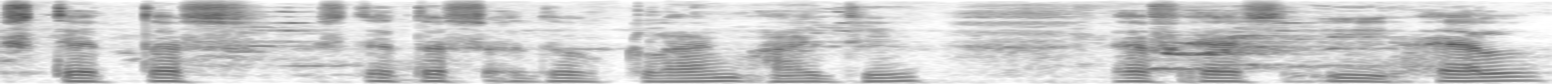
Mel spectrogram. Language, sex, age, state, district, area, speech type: Manipuri, male, 45-60, Manipur, Churachandpur, rural, read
